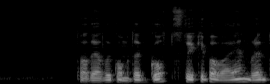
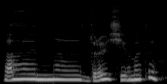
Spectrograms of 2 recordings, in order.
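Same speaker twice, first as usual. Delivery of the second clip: put-on very high, loud little boy; 13 semitones higher, 8 dB louder than usual. A narrator's reading. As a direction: chirp it like a small boy. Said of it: "svarte Smørbukk".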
